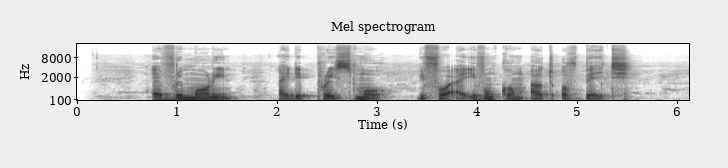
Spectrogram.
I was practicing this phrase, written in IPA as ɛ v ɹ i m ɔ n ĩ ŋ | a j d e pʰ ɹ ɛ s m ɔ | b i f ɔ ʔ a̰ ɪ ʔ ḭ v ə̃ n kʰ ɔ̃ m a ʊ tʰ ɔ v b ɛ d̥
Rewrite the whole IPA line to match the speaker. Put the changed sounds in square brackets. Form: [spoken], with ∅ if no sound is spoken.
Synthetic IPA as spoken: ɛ v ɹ i m ɔ n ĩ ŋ | a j d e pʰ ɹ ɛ s m ɔ | b i f ɔ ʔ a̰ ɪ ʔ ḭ v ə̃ n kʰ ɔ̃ m a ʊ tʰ ɔ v b ɛ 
